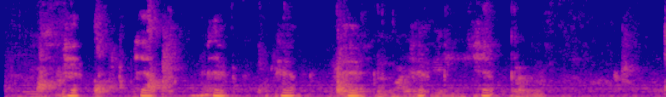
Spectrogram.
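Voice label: "pick", spoken word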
